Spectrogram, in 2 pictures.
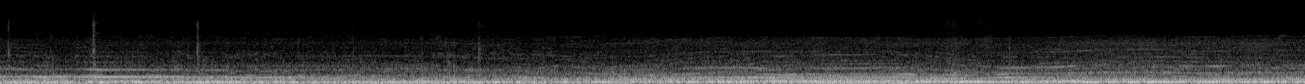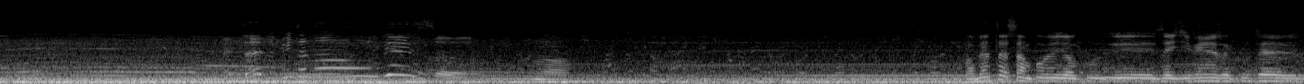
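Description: A tractor engine rumbles steadily from inside the cab, its pitch rising and falling as it drives.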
